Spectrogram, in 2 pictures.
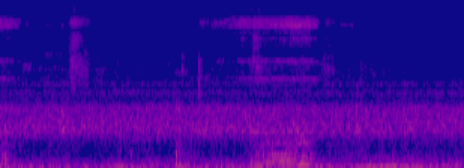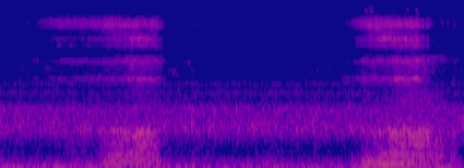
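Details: Rough snoring breaths rising every few seconds over steady background hum, disturbing a girl's sleep; snoring.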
